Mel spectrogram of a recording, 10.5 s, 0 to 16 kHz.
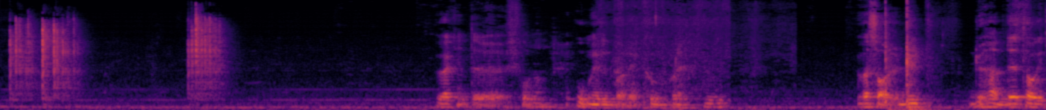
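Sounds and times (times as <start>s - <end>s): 
dice clattering across a hard table: 0.1s - 0.9s, 1.8s - 2.4s
speech: 4.4s - 7.4s, 8.6s - 10.4s.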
